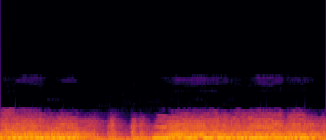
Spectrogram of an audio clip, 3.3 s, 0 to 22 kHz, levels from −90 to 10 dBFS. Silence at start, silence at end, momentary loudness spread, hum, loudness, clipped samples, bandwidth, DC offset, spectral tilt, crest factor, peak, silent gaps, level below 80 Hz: 0 s; 0 s; 9 LU; none; -12 LUFS; under 0.1%; 4.9 kHz; under 0.1%; -8.5 dB/octave; 10 dB; 0 dBFS; none; -54 dBFS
